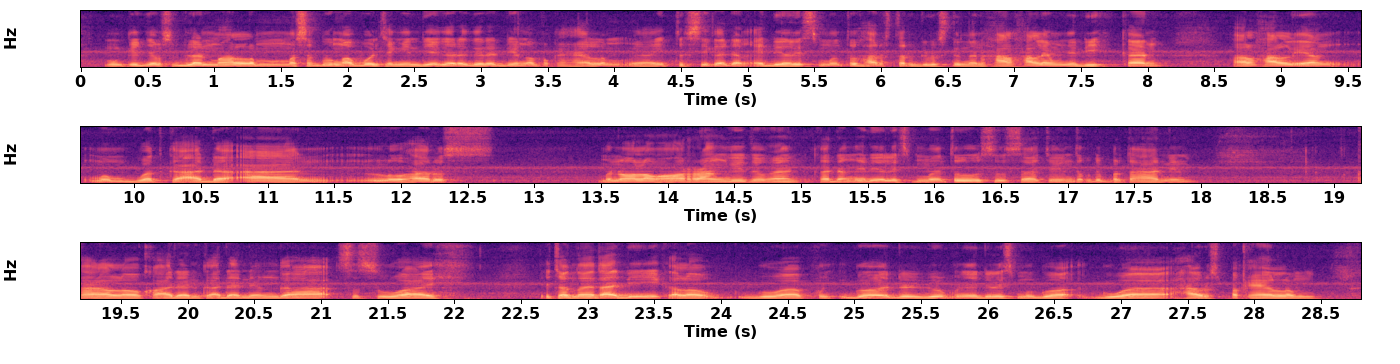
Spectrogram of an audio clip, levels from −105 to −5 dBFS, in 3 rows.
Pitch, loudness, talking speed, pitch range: 120 Hz, -18 LUFS, 130 wpm, 115-130 Hz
